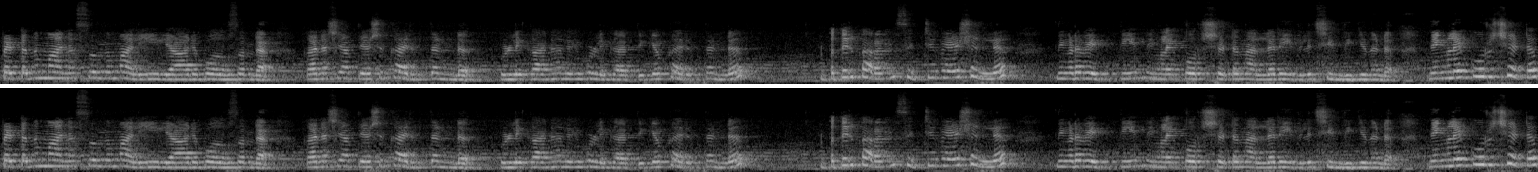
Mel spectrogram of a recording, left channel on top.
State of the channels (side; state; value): both; identical; correlation 1.00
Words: പെട്ടെന്ന് മനസ്സൊന്നും അലിയില്ല ആ ഒരു പേഴ്സന്റെ. കാരണം വെച്ചാൽ അത്യാവശ്യം കരുത്തുണ്ട്. പുള്ളിക്കാരനോ അല്ലെങ്കിൽ പുള്ളിക്കാരത്തേക്കോ കരുത്തുണ്ട്. ഇപ്പോഴത്തെ ഒരു കറന്റ് സിറ്റുവേഷനിൽ നിങ്ങളുടെ വ്യക്തി നിങ്ങളെ കുറിച്ചിട്ട് നല്ല രീതിയിൽ ചിന്തിക്കുന്നുണ്ട്. നിങ്ങളെ കുറിച്ചിട്ട്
